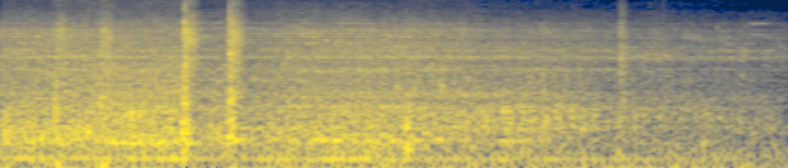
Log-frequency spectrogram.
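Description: Passenger train rolling past, its wheels clacking over rail joints with two sharp clacks about a second and a half and two seconds in, over a steady low rumble that fades away toward the end.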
